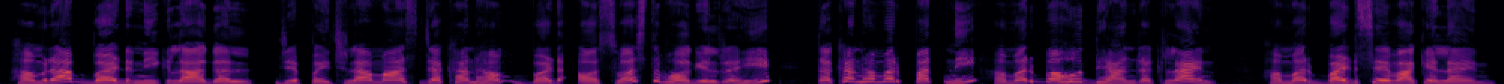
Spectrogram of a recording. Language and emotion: Maithili, happy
